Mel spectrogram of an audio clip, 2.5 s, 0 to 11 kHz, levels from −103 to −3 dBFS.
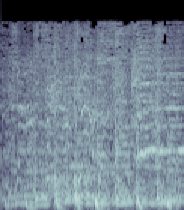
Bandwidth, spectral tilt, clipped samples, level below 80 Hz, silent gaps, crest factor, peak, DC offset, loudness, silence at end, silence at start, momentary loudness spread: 8 kHz; -4 dB/octave; under 0.1%; -40 dBFS; none; 14 dB; -10 dBFS; under 0.1%; -23 LUFS; 0 s; 0 s; 5 LU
